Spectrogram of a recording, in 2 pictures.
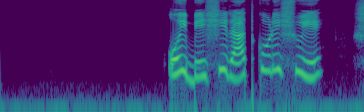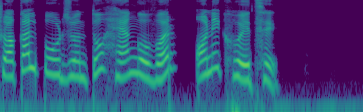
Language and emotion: Bengali, neutral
